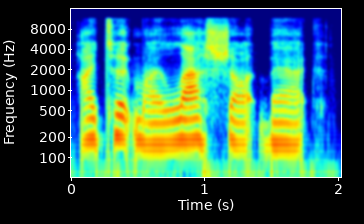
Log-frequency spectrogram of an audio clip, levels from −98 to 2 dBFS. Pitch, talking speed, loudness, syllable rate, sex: 175 Hz, 175 wpm, -20 LUFS, 3.4 syllables/s, female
